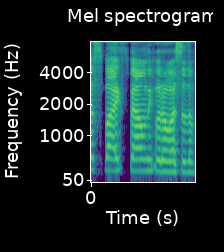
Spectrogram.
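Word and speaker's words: SPY×FAMILY: So we're going over Spy Family. That's how you're supposed to pronounce it. Kind of Really? like it's like Hunter x Hunter. The X is just for emphasis.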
